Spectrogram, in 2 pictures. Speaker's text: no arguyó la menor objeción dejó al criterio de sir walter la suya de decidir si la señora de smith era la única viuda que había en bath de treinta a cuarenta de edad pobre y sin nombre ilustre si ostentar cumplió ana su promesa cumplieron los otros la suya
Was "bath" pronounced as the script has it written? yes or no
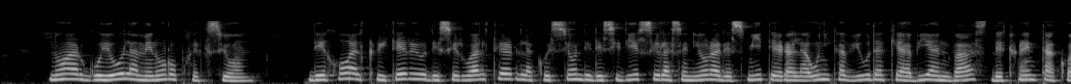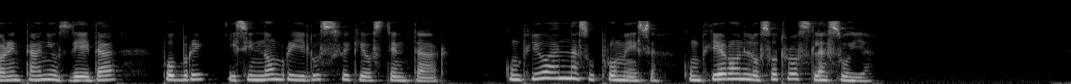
yes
